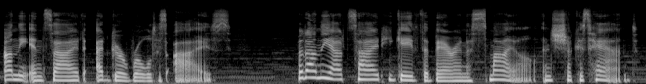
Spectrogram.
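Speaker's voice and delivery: ordinary delivery, nothing marked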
